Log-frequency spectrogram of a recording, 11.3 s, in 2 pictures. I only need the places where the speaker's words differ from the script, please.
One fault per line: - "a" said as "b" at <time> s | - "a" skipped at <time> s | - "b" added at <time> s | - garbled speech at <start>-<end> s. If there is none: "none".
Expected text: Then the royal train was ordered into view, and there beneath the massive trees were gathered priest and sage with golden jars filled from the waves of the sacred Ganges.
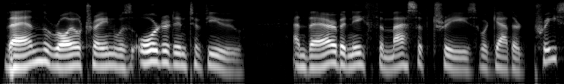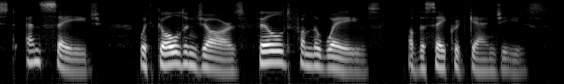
none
